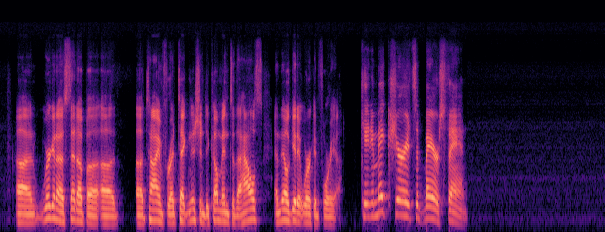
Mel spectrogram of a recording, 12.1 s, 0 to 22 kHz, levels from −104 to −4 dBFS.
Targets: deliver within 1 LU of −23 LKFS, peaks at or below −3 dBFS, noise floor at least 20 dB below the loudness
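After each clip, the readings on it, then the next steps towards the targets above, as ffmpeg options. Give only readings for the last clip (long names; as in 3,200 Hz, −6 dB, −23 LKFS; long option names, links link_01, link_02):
integrated loudness −27.5 LKFS; sample peak −11.5 dBFS; target loudness −23.0 LKFS
→ -af "volume=4.5dB"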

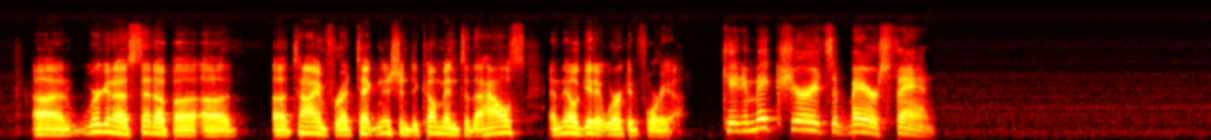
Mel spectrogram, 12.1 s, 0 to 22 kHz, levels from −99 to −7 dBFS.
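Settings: integrated loudness −23.0 LKFS; sample peak −7.0 dBFS; background noise floor −74 dBFS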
